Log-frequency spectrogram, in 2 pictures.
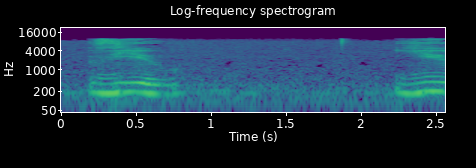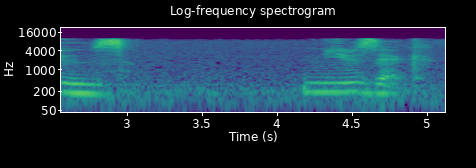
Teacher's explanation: the second sound the tongue stretches up and back you so the tongue has to make this movement from being forward and raised to being back and raised in this diphthong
